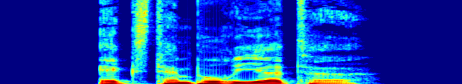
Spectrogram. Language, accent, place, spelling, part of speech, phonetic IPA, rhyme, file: German, Germany, Berlin, extemporierte, adjective / verb, [ɛkstɛmpoˈʁiːɐ̯tə], -iːɐ̯tə, De-extemporierte.ogg
- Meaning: inflection of extemporieren: 1. first/third-person singular preterite 2. first/third-person singular subjunctive II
